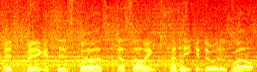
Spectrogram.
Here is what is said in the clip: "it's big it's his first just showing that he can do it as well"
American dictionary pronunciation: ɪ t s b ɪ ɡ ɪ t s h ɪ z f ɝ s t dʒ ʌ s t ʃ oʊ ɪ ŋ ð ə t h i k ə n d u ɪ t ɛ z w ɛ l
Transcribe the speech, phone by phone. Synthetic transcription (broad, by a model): ɪ t s b ɪ ɡ ɪ t s h ɪ z f ɝ s t dʒ ʌ s t s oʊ ɪ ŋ ð ə t h i k ə n d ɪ ɪ t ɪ z w ɛ l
